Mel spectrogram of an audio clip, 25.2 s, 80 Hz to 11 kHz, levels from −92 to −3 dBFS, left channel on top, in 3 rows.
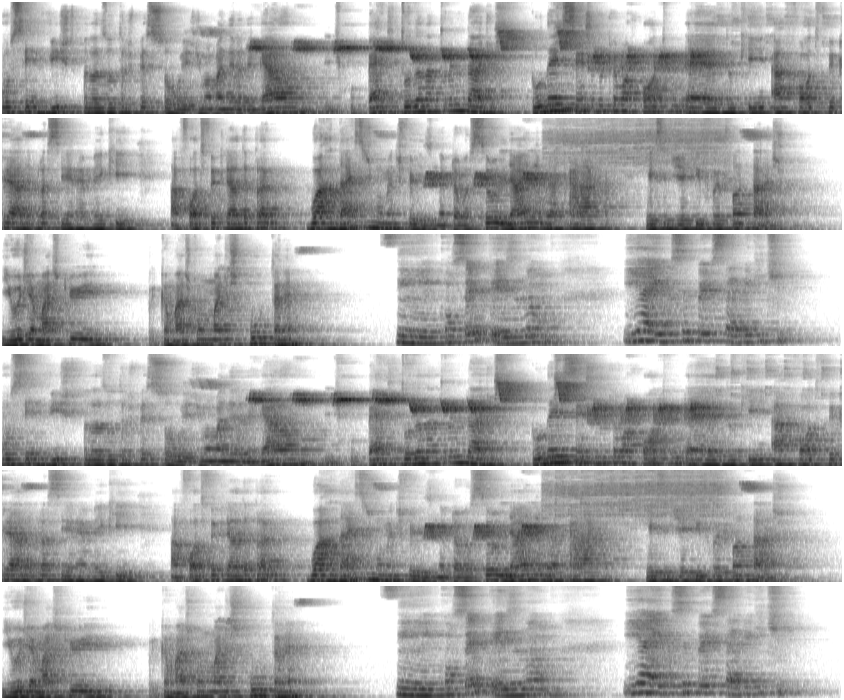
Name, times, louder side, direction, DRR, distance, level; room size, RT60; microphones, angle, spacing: voice 1, 0.0-5.0 5.3-9.8 10.1-14.5 14.8-16.2 16.8-18.0 18.3-19.9, left 1 dB, 30° left, 4 dB, 0.5 m, -23 dB
sound 1, 1.9-2.1 2.4-5.2 5.5-8.7 12.1-12.2 12.6-12.8 13.1-16.0 19.0-19.1 19.7-19.9, right 1 dB, 80° right, 2.2 m, -26 dB
voice 2, 20.7-22.6 23.0-24.6, right 1 dB, 5° left, -8 dB, 1.5 m, -29 dB
6.9 x 5.4 x 2.6 m, 0.96 s
head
